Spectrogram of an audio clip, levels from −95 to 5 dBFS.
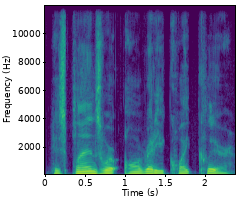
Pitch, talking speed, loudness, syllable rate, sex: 120 Hz, 150 wpm, -15 LUFS, 4.6 syllables/s, male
